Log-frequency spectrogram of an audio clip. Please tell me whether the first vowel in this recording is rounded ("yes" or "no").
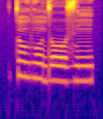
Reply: yes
